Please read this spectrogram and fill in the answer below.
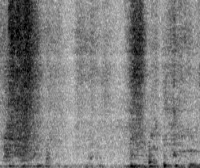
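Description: A brief soft rustle of the clear plastic bag holding a dog's cremated ashes as it is handled in a wooden box, followed by faint low handling sounds.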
